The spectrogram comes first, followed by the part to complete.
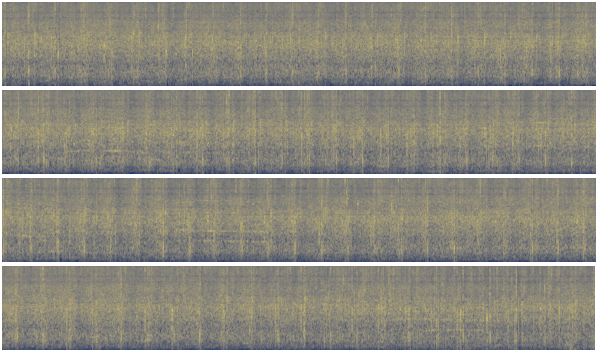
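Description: Audience applauding steadily through a curtain call, a dense even clatter of many hands that neither builds nor fades.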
